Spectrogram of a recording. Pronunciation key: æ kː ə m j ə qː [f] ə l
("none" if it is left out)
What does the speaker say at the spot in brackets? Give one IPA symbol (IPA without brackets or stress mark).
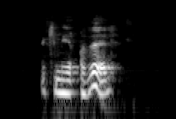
v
